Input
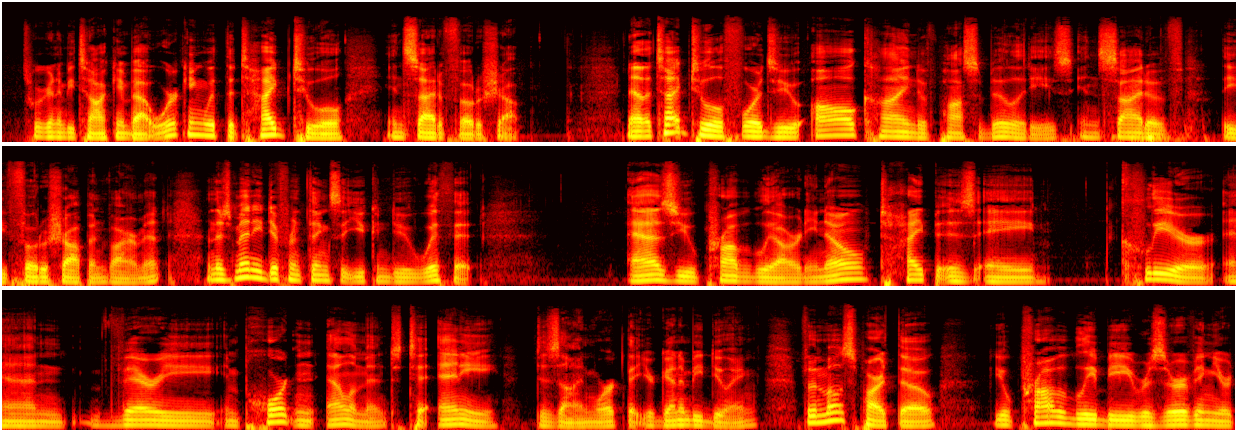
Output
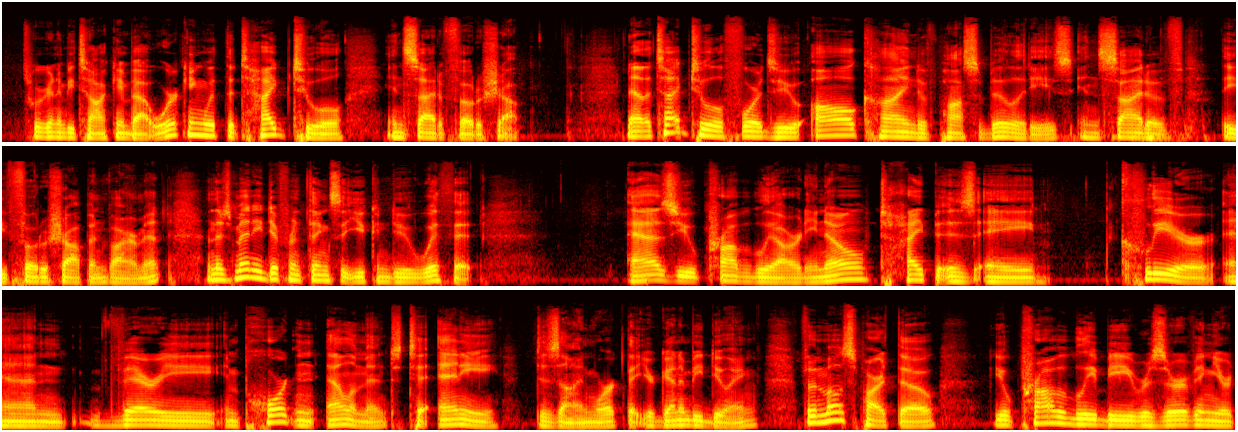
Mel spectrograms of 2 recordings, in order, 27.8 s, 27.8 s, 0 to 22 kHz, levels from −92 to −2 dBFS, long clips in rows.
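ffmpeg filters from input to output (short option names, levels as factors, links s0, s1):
-filter_complex "[0:a]asettb=1/sr,asplit=3[s0][s1][s2];[s0]atrim=end=14.094[s3];[s1]atrim=start=14.09:end=14.66,asetpts=PTS-STARTPTS,afade=t=in:d=0.004:c=qsin,afade=t=out:st=0.566:d=0.004:c=qsin,highpass=160[s4];[s2]atrim=start=14.656[s5];[s3][s4]acrossfade=d=0.004:c1=hsin:c2=qsin[s6];[s6][s5]acrossfade=d=0.004:c1=qsin:c2=hsin,highpass=82,acompressor=threshold=0.0562:ratio=6,volume=1.88"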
